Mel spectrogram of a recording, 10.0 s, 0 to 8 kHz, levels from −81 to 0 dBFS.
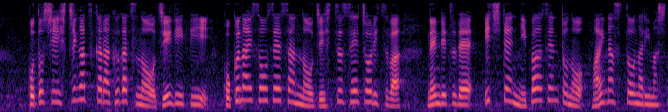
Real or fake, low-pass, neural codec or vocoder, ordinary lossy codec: fake; 7.2 kHz; vocoder, 22.05 kHz, 80 mel bands, Vocos; MP3, 64 kbps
